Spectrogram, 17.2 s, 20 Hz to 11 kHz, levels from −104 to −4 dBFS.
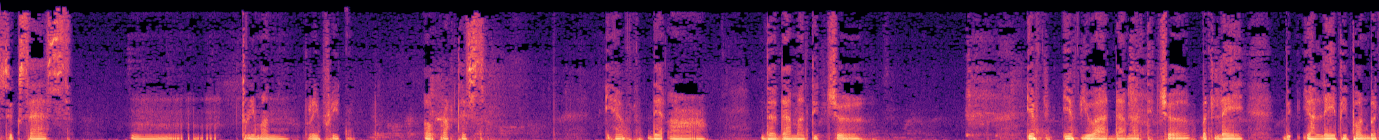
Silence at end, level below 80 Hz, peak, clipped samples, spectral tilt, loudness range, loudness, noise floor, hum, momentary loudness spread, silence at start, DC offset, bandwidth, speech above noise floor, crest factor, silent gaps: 0 s; -40 dBFS; -4 dBFS; under 0.1%; -5.5 dB/octave; 7 LU; -23 LUFS; -56 dBFS; none; 17 LU; 0 s; under 0.1%; 11 kHz; 35 dB; 20 dB; none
